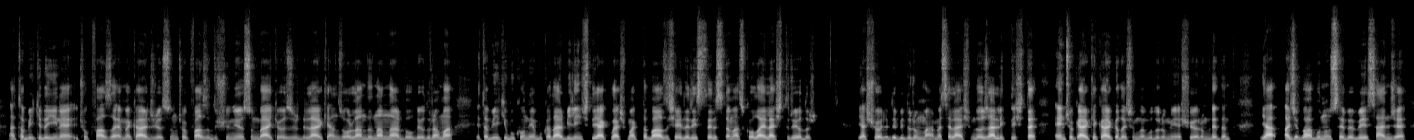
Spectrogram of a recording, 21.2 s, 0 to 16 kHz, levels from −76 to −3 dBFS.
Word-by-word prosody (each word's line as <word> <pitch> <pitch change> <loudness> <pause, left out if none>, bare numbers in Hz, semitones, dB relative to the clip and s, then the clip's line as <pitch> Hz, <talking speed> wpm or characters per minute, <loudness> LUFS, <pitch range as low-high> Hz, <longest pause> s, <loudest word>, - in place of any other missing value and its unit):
E, - - -3
tabii 150 +8 -5
ki 150 -4 -5
de - - +2
yine 110 0 +1
çok 110 -2 -11
fazla 105 +1 0
emek 110 +3 -5
harcıyorsun, 95 -3 +1
çok 95 -1 -9
fazla 100 0 -1
düşünüyorsun, 100 +1 -2
belki 90 0 +3
özür 90 0 -5
dilerken 90 -1 +1
zorlandığın 95 +4 -3
anlar 100 -6 0
da 90 - -9
oluyordur 90 +1 -7
ama, - - +1 0.4
e, - - -10
tabii 165 +9 -3
ki 150 -4 -7
bu 100 - -9
konuya 125 +1 -6
bu 105 - -15
kadar 120 -1 +2
bilinçli 100 +6 -1
yaklaşmak 130 - +2
da 170 -5 -4
bazı 125 -1 +4
şeyleri 125 0 -1
ister 125 +1 0
istemez 130 +3 0
kolaylaştırıyordur. 115 +4 +1 0.6
Ya, 110 - 0
şöyle 175 - -2
de 170 -3 -3
bir 140 -2 -7
durum 135 -2 -6
var. 90 - -2
Mesela 125 +3 +1
şimdi 125 0 -7
özellikle, 125 -6 +2
işte, - - +3 0.3
en 135 - +5
çok 130 -2 -2
erkek 110 +2 +6
arkadaşımla 95 -3 +2
bu 90 0 -11
durumu 85 -1 -7
yaşıyorum, 85 0 -4
dedin. - - -2 0.4
Ya, - - +6
acaba 180 -8 +3
bunun 145 +5 -5
sebebi 130 0 +1
sence, 110 +2 +1
110 Hz, 165 wpm, -26 LUFS, 95-125 Hz, 0.6 s, erkek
